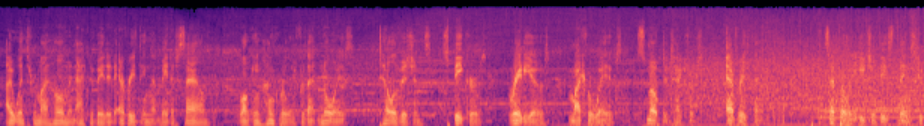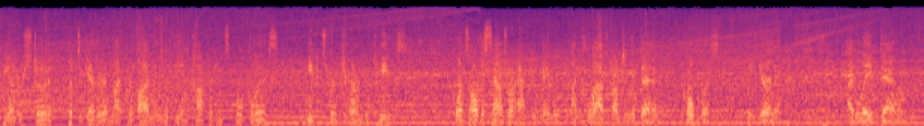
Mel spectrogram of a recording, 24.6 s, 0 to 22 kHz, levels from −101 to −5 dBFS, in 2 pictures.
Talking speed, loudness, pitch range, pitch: 155 wpm, -25 LUFS, 75-90 Hz, 80 Hz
